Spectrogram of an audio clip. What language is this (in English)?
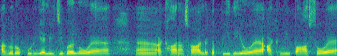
Dogri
